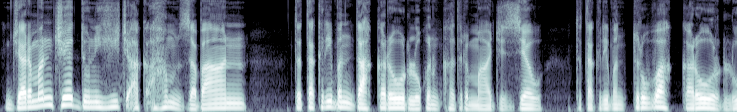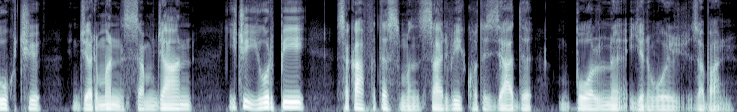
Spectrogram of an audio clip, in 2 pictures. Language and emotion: Kashmiri, neutral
